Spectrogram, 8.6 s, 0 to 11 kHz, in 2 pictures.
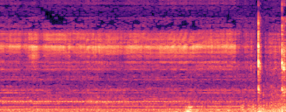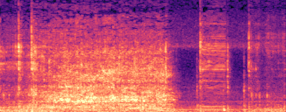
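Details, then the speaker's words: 1963 Lionel Alco FA 218 Santa Fe toy locomotive with Magne-Traction, bought non-running at an estate sale, first test after the motor was reassembled: a steady electric hum with light clicking and track noise midway. The motor runs smoothly and evenly. "Hey, it works! Excellent! Alright. That is great."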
